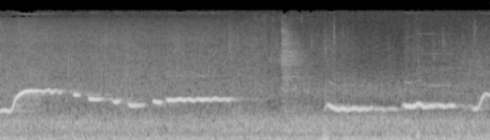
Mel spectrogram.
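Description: A man whistles a slow tune nearby.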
